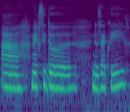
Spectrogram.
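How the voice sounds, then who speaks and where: A woman in her forties from Iran with a Persian accent, reading her testimony from notes at a church gathering in a careful, measured way with pauses. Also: mid-range voice, flat delivery. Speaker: speaker giving testimony.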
